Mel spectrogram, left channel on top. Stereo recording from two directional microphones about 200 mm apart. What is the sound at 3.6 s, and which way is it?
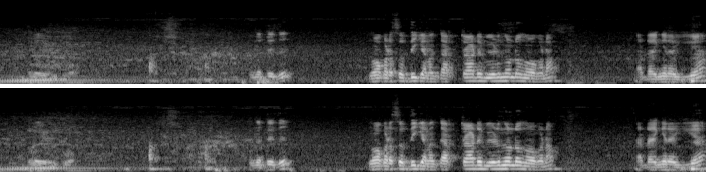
Speech, 40° right (ahead or behind).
